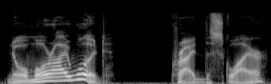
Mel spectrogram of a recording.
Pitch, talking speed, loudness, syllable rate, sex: 120 Hz, 155 wpm, -17 LUFS, 3.9 syllables/s, male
